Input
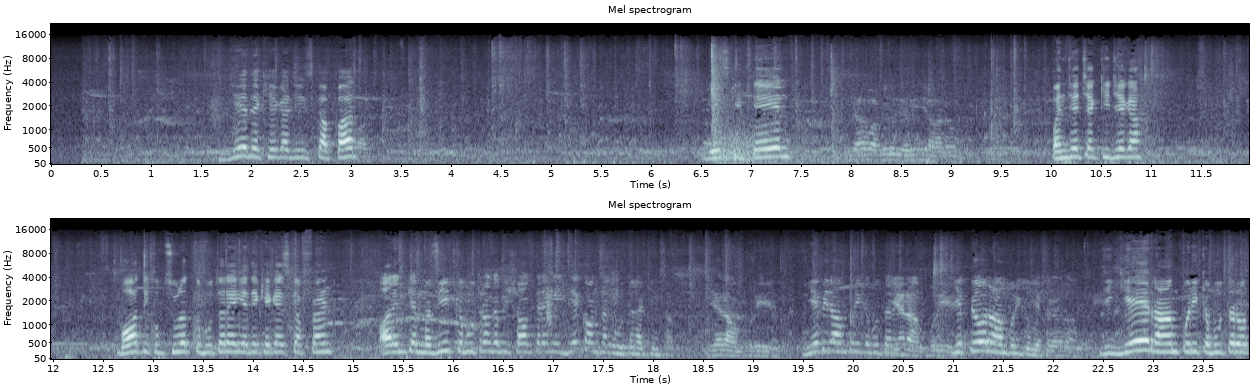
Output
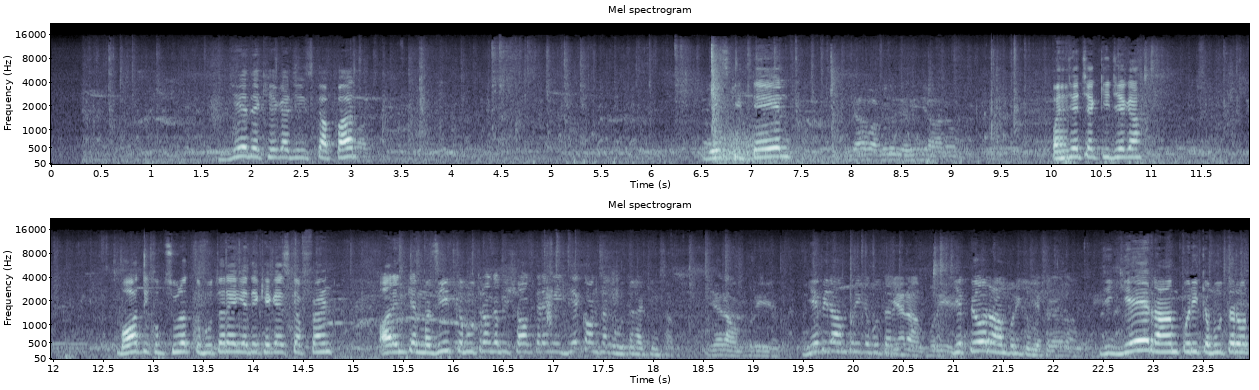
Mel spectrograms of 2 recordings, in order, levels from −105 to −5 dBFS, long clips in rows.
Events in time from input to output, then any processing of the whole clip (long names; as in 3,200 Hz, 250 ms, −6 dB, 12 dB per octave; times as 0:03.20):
0:09.69–0:10.17: flutter between parallel walls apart 7 metres, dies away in 0.39 s
0:20.11–0:22.15: one half of a high-frequency compander encoder only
